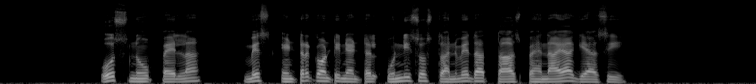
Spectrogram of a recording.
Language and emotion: Punjabi, neutral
